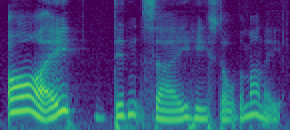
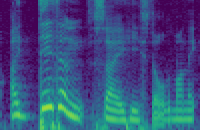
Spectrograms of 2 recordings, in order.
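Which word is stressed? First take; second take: I; didn't. First: The word 'I' is stressed. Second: The word 'didn't' is stressed. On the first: Someone else said it, not the speaker. "so let's change it to I" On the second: The speaker denies having said it. "Put the emphasis on didn't"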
